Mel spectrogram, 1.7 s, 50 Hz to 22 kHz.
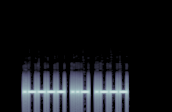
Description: Morse code, heard as a keyed tone, about 50 wpm, 700 Hz. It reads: 1UJ
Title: Three Challenging Letter-Number Combinations 50wpm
